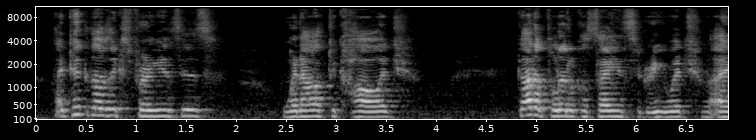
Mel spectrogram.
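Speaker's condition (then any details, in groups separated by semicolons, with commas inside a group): Cerebral palsy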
